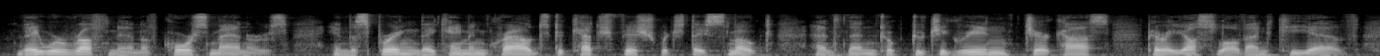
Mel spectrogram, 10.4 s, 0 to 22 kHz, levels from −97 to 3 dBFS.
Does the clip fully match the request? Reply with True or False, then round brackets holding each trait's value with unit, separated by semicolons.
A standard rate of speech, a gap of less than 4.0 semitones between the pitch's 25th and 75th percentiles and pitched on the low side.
True (175 wpm; 2.4 semitones; 110 Hz)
